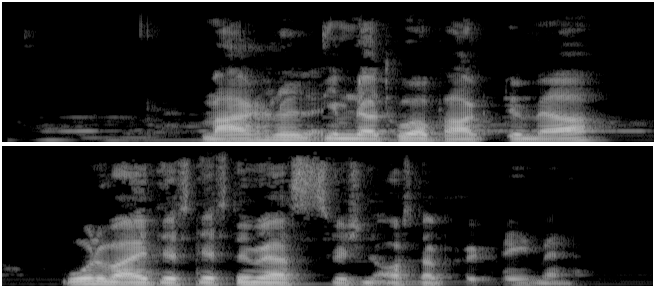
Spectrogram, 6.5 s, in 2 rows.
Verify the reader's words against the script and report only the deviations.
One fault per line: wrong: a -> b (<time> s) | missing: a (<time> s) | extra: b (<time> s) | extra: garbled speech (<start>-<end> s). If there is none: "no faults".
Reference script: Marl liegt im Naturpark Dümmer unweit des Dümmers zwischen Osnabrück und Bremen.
missing: liegt (1.6 s)
extra: des (4.2 s)
missing: und (5.8 s)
